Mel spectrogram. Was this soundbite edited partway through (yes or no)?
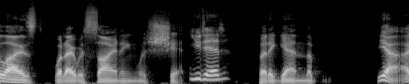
no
